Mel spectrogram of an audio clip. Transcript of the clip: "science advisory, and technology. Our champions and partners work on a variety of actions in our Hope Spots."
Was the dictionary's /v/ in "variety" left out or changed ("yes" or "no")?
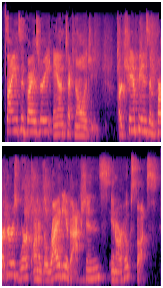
no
